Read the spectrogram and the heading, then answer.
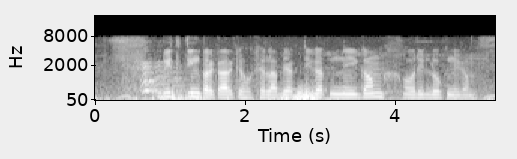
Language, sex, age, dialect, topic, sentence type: Bhojpuri, male, 18-24, Southern / Standard, banking, statement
